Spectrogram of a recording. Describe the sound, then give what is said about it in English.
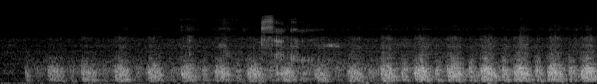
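A fetal heartbeat at about 8 weeks, picked up by an ultrasound doppler at a doctor's visit, beating around 169 beats per minute: fast, steady whooshing pulses repeating over a grainy electronic hiss, fairly loud and continuous, with no one talking. “do you want to hear the heartbeat of my baby?”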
